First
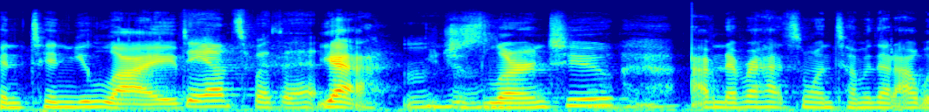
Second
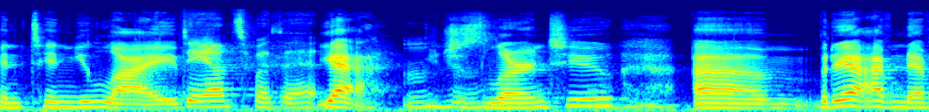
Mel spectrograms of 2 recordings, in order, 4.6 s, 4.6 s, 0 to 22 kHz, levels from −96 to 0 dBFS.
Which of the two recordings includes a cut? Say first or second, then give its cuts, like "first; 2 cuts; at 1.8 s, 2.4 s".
first; 1 cut; at 3.4 s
